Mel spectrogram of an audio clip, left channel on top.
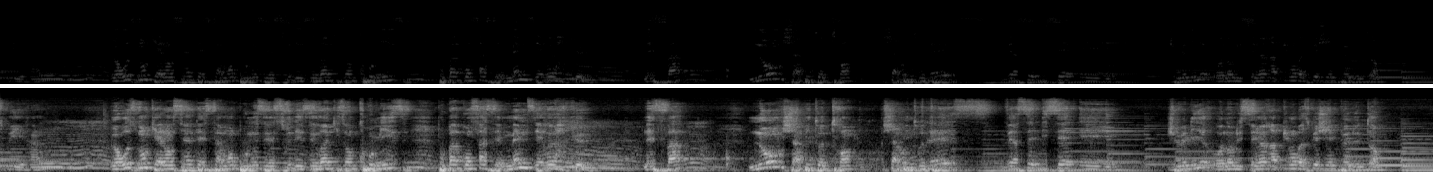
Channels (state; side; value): quieter; left; 35.9 dB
